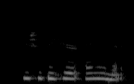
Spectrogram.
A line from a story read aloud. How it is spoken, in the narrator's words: Stephanie said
